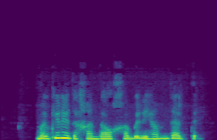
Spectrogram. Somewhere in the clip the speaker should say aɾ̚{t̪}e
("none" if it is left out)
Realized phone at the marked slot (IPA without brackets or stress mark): d̪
